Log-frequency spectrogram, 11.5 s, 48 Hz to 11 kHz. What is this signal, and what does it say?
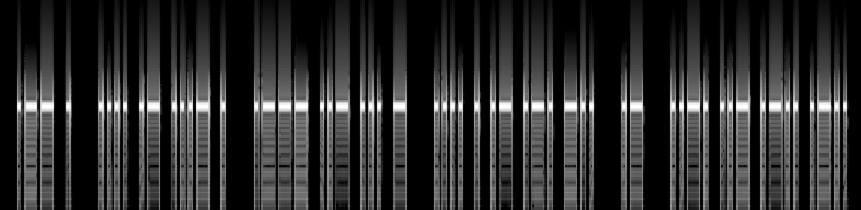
Morse code, heard as a keyed tone, about 22 wpm, 700 Hz. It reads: WE HAVE JUST HEARD A FULL
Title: Sentences from Top 900 Words 22wpm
